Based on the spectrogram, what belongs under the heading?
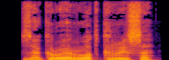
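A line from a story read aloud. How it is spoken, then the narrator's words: Forced out, strained. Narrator (Russian): выдавил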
